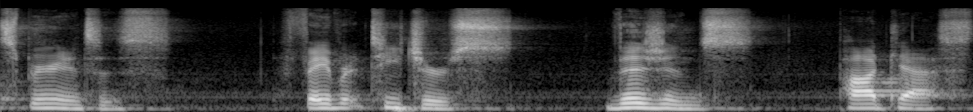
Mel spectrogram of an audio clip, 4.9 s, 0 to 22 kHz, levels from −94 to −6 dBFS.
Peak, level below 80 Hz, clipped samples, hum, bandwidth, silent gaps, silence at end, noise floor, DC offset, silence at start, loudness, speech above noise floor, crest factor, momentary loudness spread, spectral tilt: -6 dBFS; -62 dBFS; under 0.1%; none; 16 kHz; none; 0 s; -62 dBFS; under 0.1%; 0 s; -25 LUFS; 37 dB; 20 dB; 12 LU; -3.5 dB/octave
